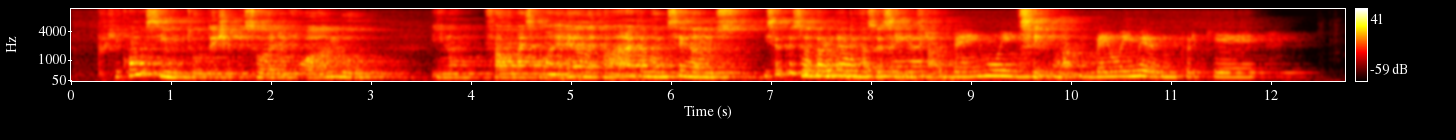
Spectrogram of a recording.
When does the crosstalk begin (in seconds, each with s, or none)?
7.3 s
